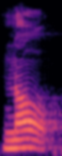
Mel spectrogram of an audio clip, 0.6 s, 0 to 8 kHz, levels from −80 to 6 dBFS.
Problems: none marked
